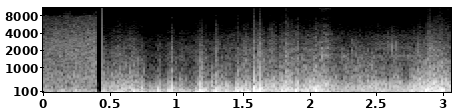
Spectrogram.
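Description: Blustery wind buffets the microphone on a mountain road over the hills near Agua Amarga in Spain, a loud, continuous low roar with gusting swells and one sharp knock early on.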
